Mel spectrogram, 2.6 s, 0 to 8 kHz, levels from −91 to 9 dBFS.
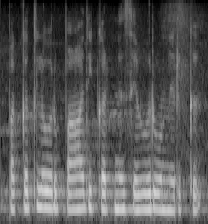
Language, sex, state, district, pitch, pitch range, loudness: Tamil, female, Tamil Nadu, Nilgiris, 210 Hz, 210-220 Hz, -16 LUFS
